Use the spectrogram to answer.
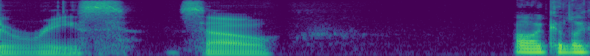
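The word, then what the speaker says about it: Rhys: It's Rays, right? Or Rise? I thought Rays. it was Reese. I thought it was Is it pronounced Reese? Reese.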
